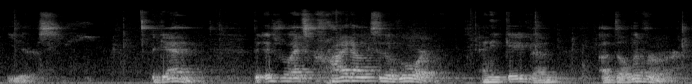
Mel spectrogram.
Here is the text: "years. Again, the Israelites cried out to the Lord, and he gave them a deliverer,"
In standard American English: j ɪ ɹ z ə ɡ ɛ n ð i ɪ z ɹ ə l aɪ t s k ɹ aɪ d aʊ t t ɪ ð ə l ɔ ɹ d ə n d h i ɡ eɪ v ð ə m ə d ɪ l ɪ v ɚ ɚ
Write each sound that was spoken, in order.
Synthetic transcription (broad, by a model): j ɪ ɹ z ə ɡ ɛ n ð i ɪ z ɹ ə l aɪ t s k ɹ aɪ d aʊ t t ɪ ð ə l ɔ ɹ d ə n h i ɡ eɪ v ð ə m ə d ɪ l ɪ v ɚ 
